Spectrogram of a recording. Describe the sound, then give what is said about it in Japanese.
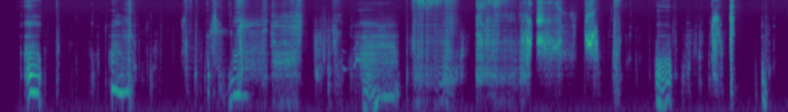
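Eating, chewing and biting food: many wet, crunchy mouth noises in irregular bursts, mixed with breathy moans and gasps. “あ、もうダメ、やっぱ無理、待てない。いただきます。”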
